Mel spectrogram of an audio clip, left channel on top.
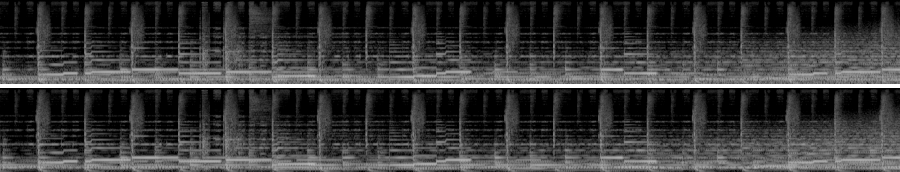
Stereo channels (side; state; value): left; noise; rumble, 13 dB below the sound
